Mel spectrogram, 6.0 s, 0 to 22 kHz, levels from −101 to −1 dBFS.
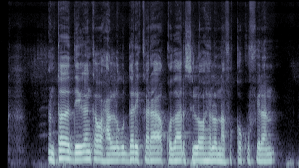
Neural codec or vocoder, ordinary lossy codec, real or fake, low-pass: none; none; real; none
